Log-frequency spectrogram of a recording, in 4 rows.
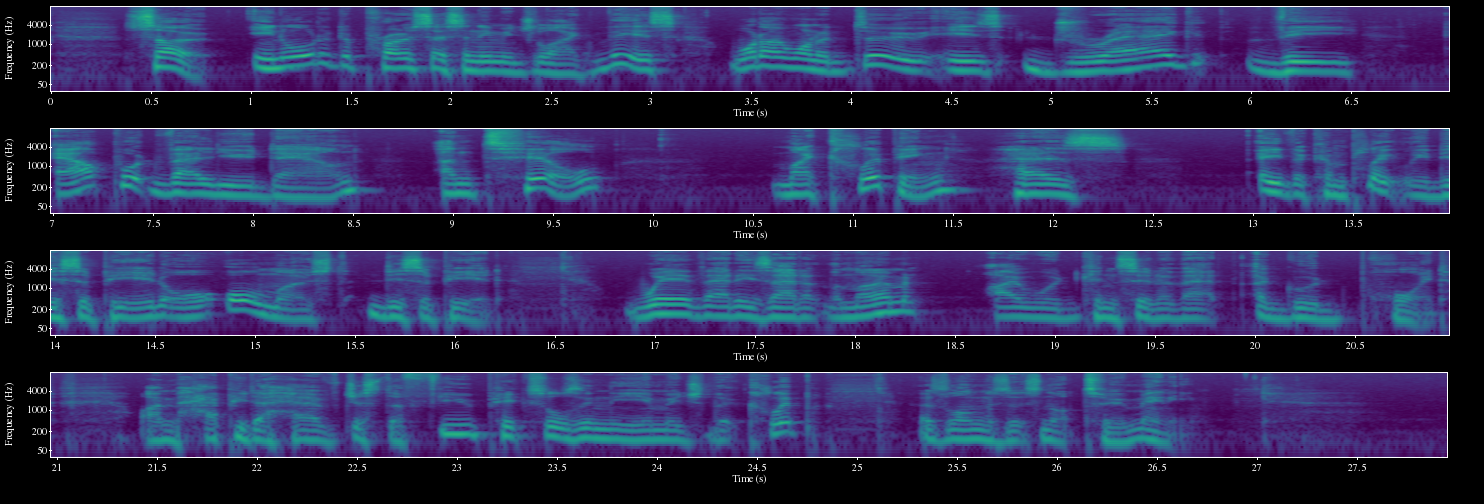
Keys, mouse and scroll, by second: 4.4-10.3 drag, 10.3-12.4 middle drag.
